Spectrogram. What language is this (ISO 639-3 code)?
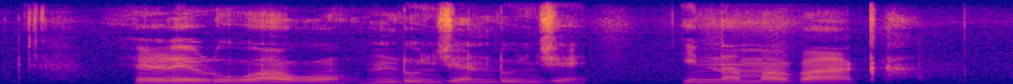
ven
